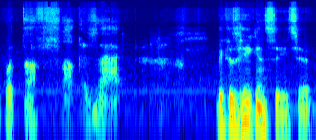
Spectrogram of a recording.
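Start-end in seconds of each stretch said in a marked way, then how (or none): 0.1-1.5 hushed, breathy aside; a retold whispered curse. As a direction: whisper it in disbelief. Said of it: "He's like".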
